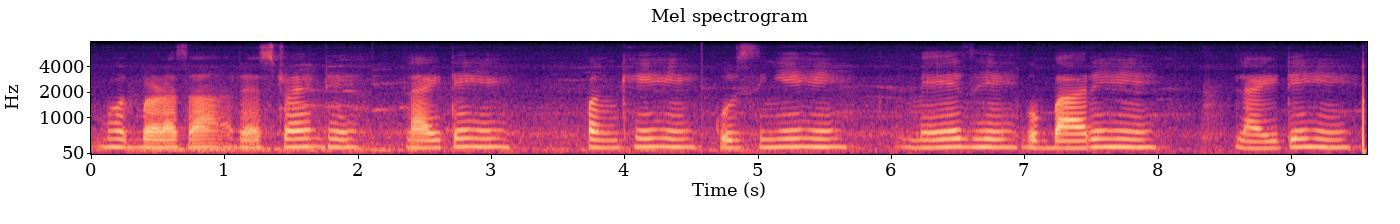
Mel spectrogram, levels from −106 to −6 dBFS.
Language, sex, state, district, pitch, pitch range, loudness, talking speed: Hindi, female, Maharashtra, Nagpur, 210 Hz, 200-215 Hz, -22 LUFS, 105 wpm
